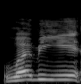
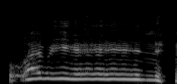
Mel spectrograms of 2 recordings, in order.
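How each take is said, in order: First: Higher, louder pleading yell; Eric Andre meme. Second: Very high, slow plea; high falsetto plea. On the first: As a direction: yell to be let in. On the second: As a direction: whine it slowly in falsetto. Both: Retold or imitated. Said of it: "Eric Andre meme".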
